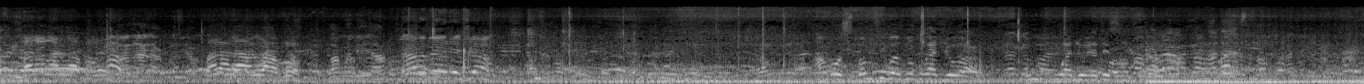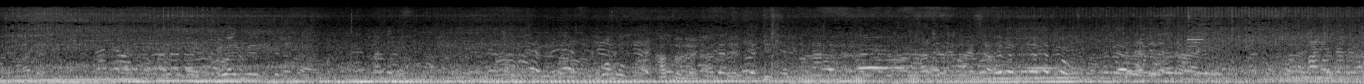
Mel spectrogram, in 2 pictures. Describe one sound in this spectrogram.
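A crowd of men sings and chants loudly outdoors.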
